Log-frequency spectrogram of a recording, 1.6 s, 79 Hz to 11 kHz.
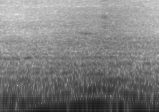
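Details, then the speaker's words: Ford Ranger 3.2 diesel with low power and vibration: rumble swells and eases with the pedal, picking up cleanly without lag; ECM and pedal sensor judged in good condition; healthy throttle response. "O galit na yung makina into 1,000. No, pag inaRPM mo, inaRPM mo yung pedal, nagre-response agad yung engine."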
